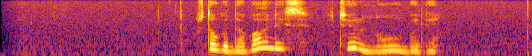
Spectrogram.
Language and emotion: Russian, sad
